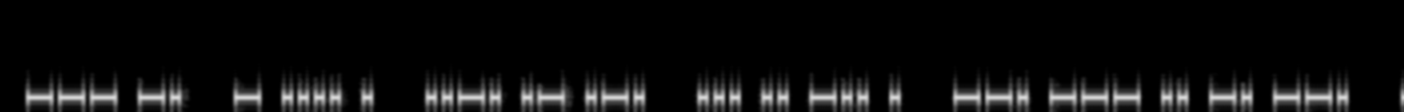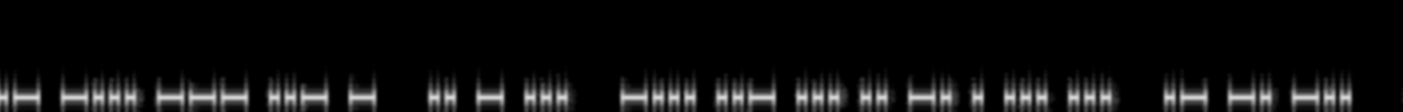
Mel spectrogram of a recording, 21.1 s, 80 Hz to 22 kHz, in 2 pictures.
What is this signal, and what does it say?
Morse code, heard as a keyed tone, about 20 wpm, 600 Hz. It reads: ON THE FAR SIDE GOING ABOUT ITS BUSINESS AND
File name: the old man and the sea part 2 20wpm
